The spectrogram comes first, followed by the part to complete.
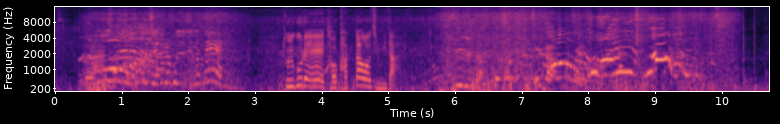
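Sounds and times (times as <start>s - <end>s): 
crowd of tourists cheering and exclaiming on a dolphin-watching tour boat: 0.3s - 1.8s, 6.8s - 10.1s
speech: 3.4s - 5.3s, 6.0s - 9.1s.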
